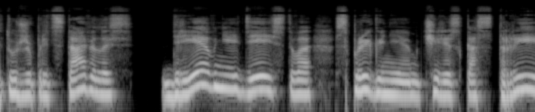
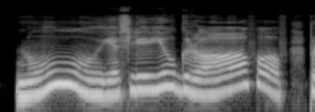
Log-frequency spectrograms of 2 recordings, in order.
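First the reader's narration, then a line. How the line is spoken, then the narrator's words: Mocking drawl. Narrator (Russian): протянула Катя с насмешкой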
